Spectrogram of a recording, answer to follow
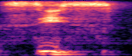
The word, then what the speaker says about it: six: always gets pronounced and then we have dies rhymes with our word for six so we have diese and then we have cease for six so when we review so far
